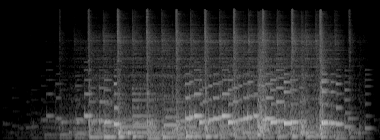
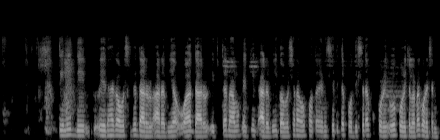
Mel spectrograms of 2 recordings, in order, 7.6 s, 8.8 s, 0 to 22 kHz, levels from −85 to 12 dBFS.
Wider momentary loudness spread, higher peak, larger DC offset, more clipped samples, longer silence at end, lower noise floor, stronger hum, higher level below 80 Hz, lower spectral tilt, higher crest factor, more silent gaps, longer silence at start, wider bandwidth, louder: first, 12 LU vs 9 LU; about the same, -8 dBFS vs -8 dBFS; neither; neither; first, 0.2 s vs 0.05 s; about the same, -68 dBFS vs -66 dBFS; neither; first, -48 dBFS vs -72 dBFS; about the same, -5.5 dB/octave vs -6 dB/octave; about the same, 18 dB vs 20 dB; neither; first, 0.95 s vs 0.75 s; first, 17 kHz vs 7.8 kHz; first, -25 LUFS vs -28 LUFS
